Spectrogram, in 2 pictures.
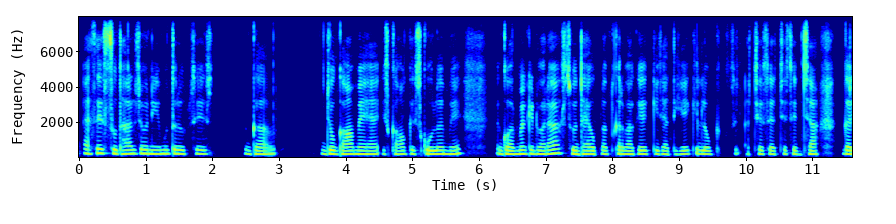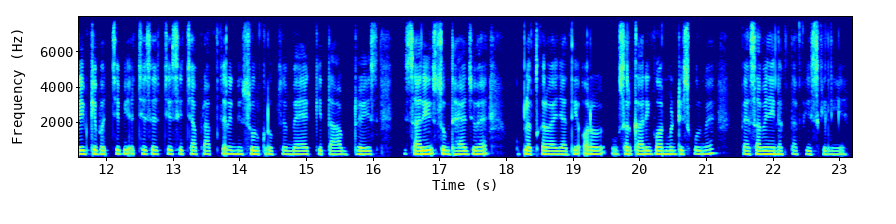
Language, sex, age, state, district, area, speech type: Hindi, female, 18-30, Uttar Pradesh, Sonbhadra, rural, spontaneous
